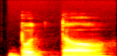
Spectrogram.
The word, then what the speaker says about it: Buddho: But if you're really fighting back the waterfall of thoughts, you might add the mantra Buddho, as if you're singing the syllable Bud or Bu on the inhale, and Do on the exhale.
